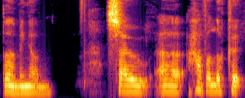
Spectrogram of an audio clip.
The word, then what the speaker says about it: Birmingham: So this is Birmingham, Birmingham, not Birmingham, but Birmingham.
